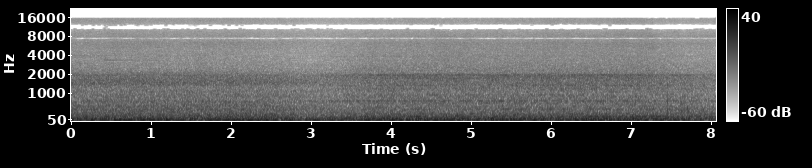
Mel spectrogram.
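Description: Passenger ship KM Lawit under way at sea: a steady rumbling noise of the ship and rushing air, with wind buffeting the microphone.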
